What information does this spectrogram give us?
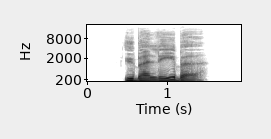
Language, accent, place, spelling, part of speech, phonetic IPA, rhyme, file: German, Germany, Berlin, überlebe, verb, [ˌyːbɐˈleːbə], -eːbə, De-überlebe.ogg
- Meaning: inflection of überleben: 1. first-person singular present 2. singular imperative 3. first/third-person singular subjunctive I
